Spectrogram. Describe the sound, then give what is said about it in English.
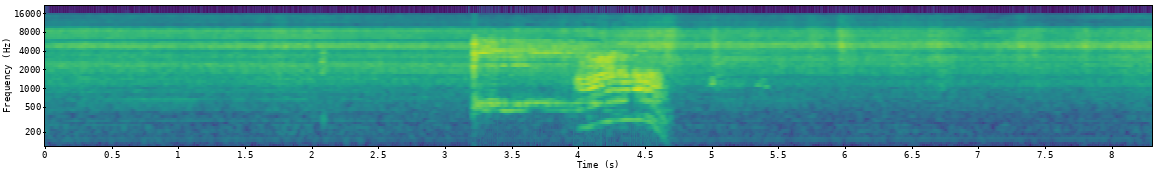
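A wood chipper runs with a steady, noisy drone, then surges into a loud, whining, pitch-sweeping grind for about a second and a half before settling back. A person briefly exclaims. “Sounds like a lightsaber, but it's supposed to be a wood chipper.”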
